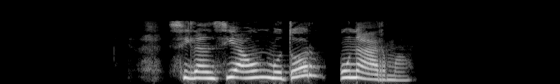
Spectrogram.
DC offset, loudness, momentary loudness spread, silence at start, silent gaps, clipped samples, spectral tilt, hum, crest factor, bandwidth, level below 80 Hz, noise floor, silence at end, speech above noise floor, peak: under 0.1%; -12 LUFS; 10 LU; 1.5 s; 3.31-3.40 s; under 0.1%; -4 dB/octave; none; 14 dB; 8 kHz; -62 dBFS; under -90 dBFS; 1.5 s; over 78 dB; -2 dBFS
